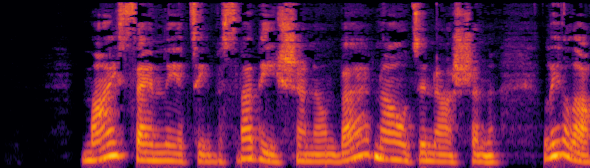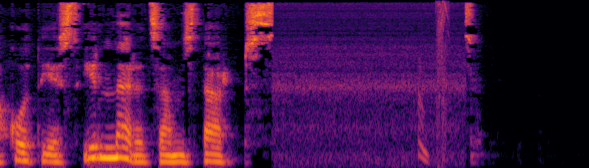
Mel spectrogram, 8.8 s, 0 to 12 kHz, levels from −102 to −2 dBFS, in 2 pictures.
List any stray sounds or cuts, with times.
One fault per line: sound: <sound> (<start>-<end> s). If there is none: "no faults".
sound: chirp (7.6-7.8 s)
